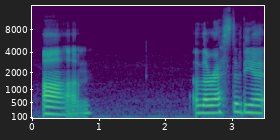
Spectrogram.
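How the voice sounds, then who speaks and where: A woman at medium pitch, very slow, with fairly even intonation. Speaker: streamer. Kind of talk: casual chat. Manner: halting, many fillers.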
